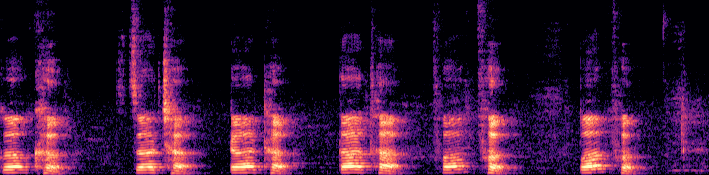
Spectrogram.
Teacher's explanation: पासून काय ख मित्रांनो क च ट त प या यामध्ये ख छ ठ थ फ यामध्ये थोडासे ह ची छटा आहे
